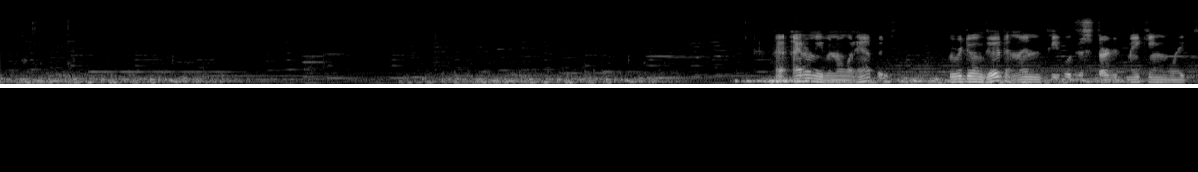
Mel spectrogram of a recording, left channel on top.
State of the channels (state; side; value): silent; right; digital silence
